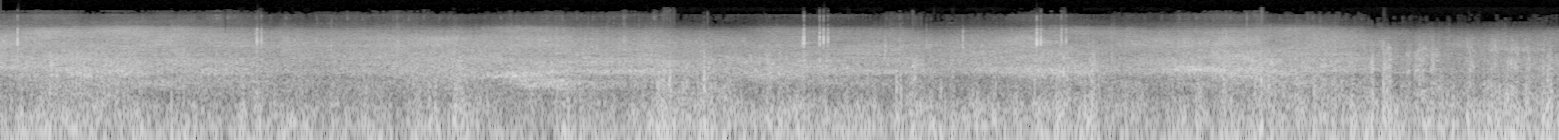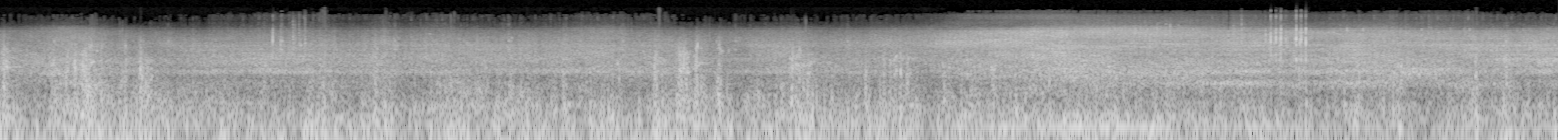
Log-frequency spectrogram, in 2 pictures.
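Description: Wind rushing steadily over the microphone of a camera on a moving bicycle, with road traffic passing alongside.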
